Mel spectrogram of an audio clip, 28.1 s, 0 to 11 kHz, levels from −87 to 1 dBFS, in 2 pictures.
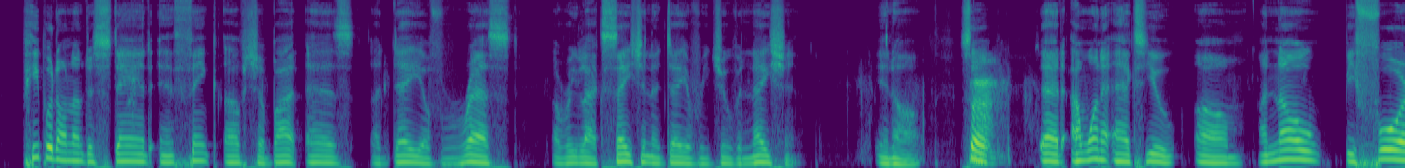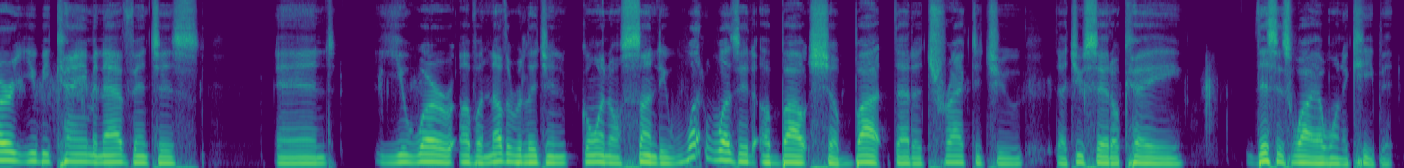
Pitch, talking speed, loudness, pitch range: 125 Hz, 135 wpm, -25 LUFS, 115-140 Hz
